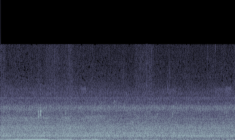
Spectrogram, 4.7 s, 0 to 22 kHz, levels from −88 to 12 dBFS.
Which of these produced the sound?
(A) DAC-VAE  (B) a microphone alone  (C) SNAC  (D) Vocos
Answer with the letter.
D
